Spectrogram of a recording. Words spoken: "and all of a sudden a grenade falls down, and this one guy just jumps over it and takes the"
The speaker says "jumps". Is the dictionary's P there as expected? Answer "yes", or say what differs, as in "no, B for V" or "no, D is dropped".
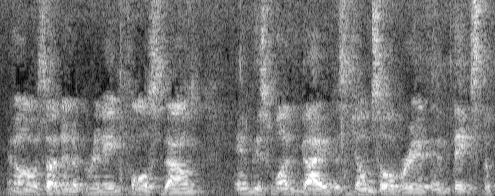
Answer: yes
